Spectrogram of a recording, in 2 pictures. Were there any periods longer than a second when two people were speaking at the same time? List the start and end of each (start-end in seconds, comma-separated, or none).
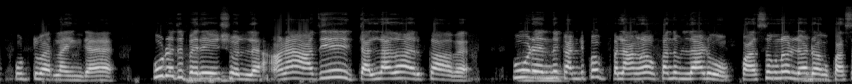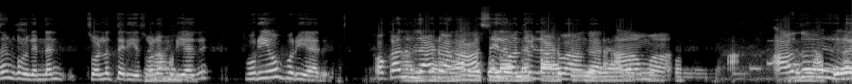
12.6-15.1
